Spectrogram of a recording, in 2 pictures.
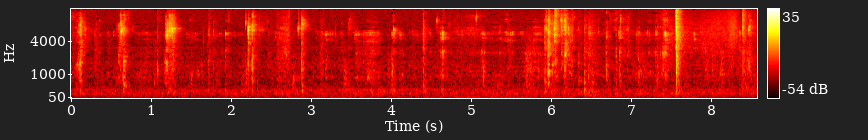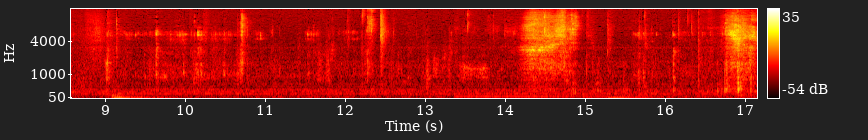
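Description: Close-miked chewing of fried skewer snacks: irregular wet mouth clicks and smacks with soft crunchy bites, and a louder, longer bite about three quarters of the way through.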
